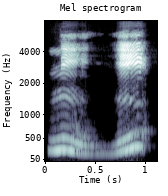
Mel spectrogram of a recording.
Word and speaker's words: 你: The first one means you, and it's pronounced in the third tone. So it's 你.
